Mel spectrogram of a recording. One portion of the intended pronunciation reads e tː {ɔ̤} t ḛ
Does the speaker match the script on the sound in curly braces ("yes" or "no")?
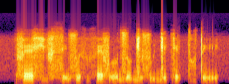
yes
